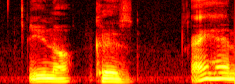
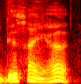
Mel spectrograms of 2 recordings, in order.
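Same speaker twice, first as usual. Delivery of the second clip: normal talking voice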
